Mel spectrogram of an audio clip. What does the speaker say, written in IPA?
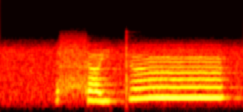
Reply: s ɐ˧ j t̪ œː˥

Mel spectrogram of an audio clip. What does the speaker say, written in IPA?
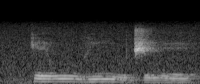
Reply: k eː˦ w uː˦˨ ɣ ĩ˦ ŋ u˨ d͡ʒ ɪ˦ n eː˨

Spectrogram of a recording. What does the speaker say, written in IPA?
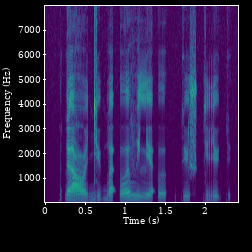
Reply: ɗ ɐ ʕ y d y b ɐ ʔ o ə̯ v i lʲ ɐ ʔ ʊ | k y ʃ k r y k

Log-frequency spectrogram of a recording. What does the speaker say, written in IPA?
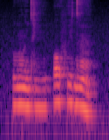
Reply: l ũ˦ d i˦ | ɔ˦ f i˦ d ɛ̃˦˨

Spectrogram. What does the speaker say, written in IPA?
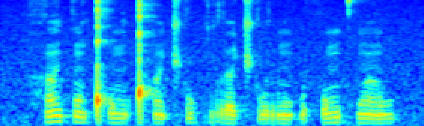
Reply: h ɐ̃ i̯ k õ ǃʰ o m ǃʰ ɐ̃ t͡ʃʼ ʊ kʷ r ɐ t͡ʃʼ ʊ r ũ ʔ ʊ h o m kʷʰ ɐ̃ u̯

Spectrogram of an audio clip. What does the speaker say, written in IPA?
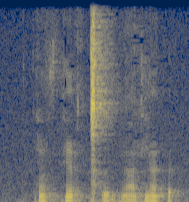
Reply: k ũ˧ θ kʲ ũ˥ ʔ ǀʰ ɯ˧ b ɡ ã˧ k j ə̃˥ ʔ

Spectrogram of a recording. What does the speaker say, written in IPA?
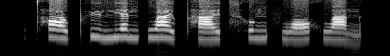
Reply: t̪ʰ ɑ˥˧ ʊ̯ pʰ y˥˧ n̪ j ɛ˥˧ n p w a˥˩ ɪ̯ pʰ a˧˥ ɪ̯ t͡sʰ ʊ˥ ŋ f w ɔ˧˥ x w a˥˩ n

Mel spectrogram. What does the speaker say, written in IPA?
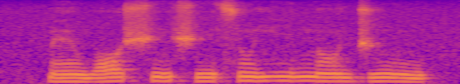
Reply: k͡p ɛ̃˨ w ɔ˨˦ ʃ ĩ˧ ʃ ĩ˧ s ũ˦ j i˦ n ɔ̃˦ d͡ʒ ũ˦˨

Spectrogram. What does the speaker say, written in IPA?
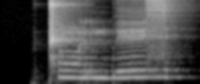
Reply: ǁ õ r m b e z

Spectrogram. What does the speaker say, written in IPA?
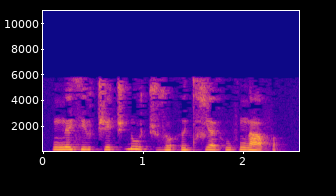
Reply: n e sʲ u t͡ʃ e t͡ʃ ɗ u t͡ʃ z ʊ h ɨ tʲ ɕ ɛ x u f n a f

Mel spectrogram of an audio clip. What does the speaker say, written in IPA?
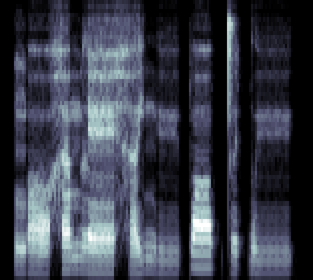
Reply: ŋ ɔː˨˩ h ɐ˧ m l ɛː˨ h ɐ˨˥ j n̪ yː˨ p ɔː˥ p̚ t̪ ɵ˨˥ t̚ w yː˧

